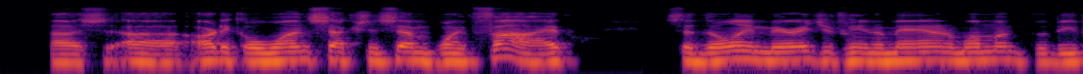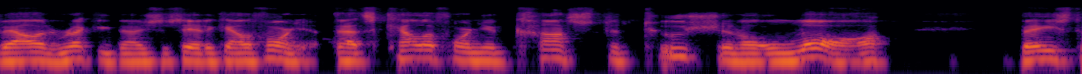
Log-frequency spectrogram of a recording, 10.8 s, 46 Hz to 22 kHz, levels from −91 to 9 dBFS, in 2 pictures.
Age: 60-79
